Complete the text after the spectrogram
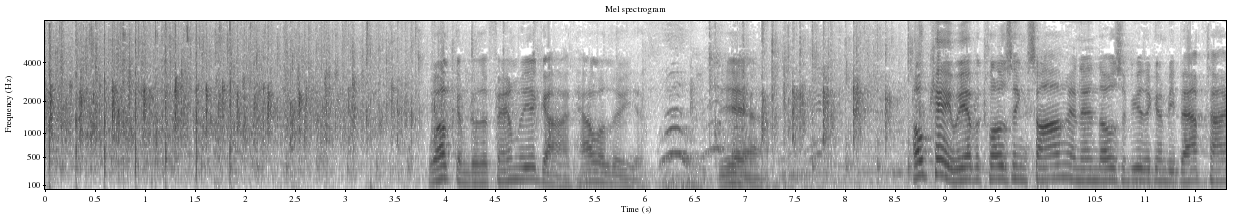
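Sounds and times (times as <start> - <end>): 
church congregation applauding: 0.0 - 9.8
speech: 3.8 - 7.4, 8.7 - 11.8.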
